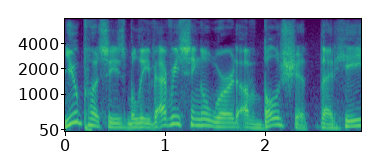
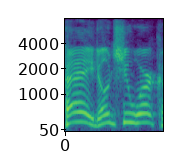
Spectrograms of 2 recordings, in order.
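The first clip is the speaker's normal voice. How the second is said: very high-pitched, jokey, teasing yelled call; 12 semitones higher than usual. Retelling yelling out at a walker ahead in the park: imitating own yelling. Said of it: "I yell out to her".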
